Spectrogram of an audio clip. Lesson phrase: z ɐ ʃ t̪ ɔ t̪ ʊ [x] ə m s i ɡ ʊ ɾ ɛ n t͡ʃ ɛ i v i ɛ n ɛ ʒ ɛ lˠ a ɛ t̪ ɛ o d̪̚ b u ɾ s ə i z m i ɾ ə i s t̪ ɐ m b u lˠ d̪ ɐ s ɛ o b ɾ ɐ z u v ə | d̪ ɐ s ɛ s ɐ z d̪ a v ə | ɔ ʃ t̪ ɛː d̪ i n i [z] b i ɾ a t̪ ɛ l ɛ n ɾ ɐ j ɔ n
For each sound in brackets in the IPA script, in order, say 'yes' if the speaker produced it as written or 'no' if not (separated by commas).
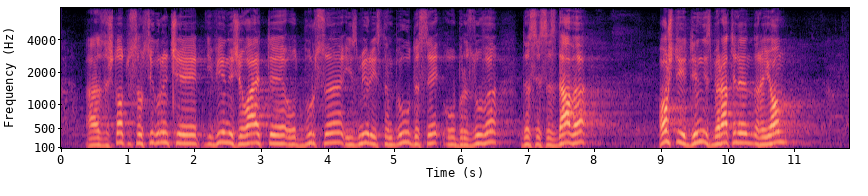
no, yes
